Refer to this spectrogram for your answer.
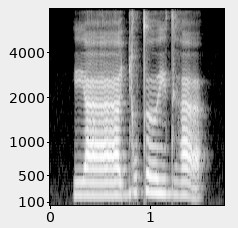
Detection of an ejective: absent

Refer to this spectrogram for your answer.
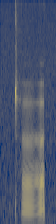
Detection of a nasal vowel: absent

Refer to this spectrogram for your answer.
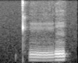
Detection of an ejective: absent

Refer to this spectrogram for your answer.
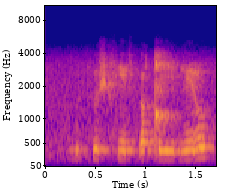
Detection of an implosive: present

